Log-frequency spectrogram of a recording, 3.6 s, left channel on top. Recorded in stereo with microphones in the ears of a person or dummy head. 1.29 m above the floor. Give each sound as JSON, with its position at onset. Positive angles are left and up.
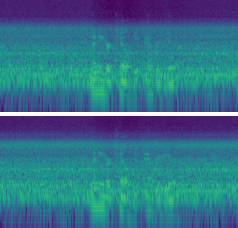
{"t": 1.4, "sound": "a man speaking", "side_deg": 10, "distance_m": 0.9}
